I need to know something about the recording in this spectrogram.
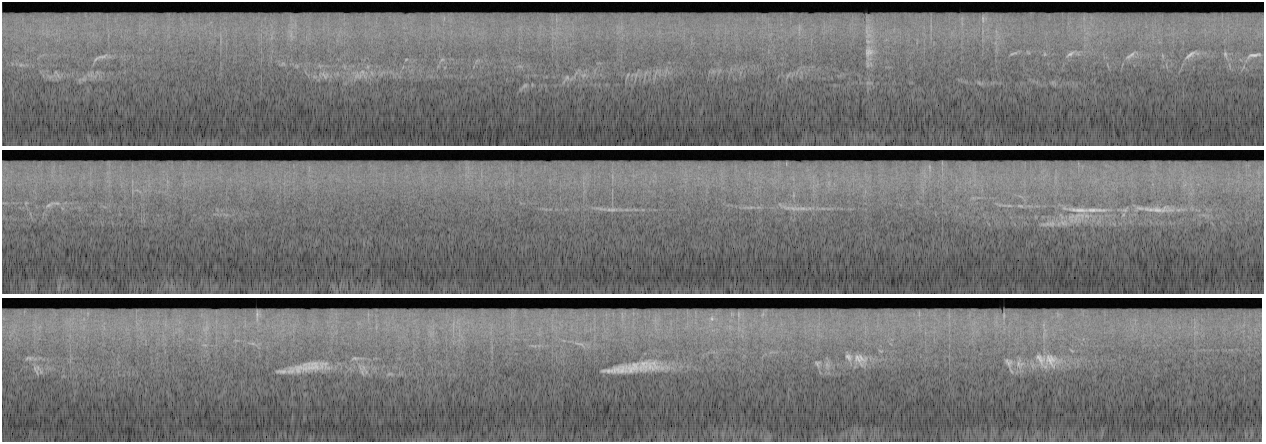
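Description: Light rain patters steadily on leaves.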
